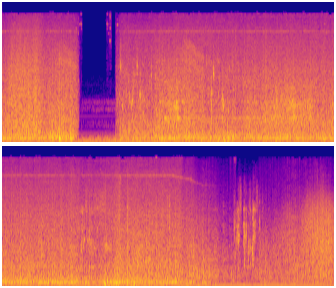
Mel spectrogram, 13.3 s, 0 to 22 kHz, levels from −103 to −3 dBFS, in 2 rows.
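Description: From the first moment to the end, a steady mains hum sits under the audio, a low tone at 50 Hz that never changes in pitch or strength. Power-line current has leaked into the signal path, typically through a ground loop or the field of a nearby transformer. The hum runs only around 15 dB below the wanted sound, so it stays clearly audible throughout as a constant low drone beneath the material.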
